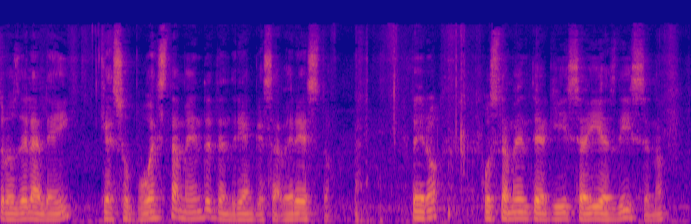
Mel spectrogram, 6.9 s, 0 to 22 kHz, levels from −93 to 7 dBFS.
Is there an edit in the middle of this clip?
no; 0 cuts

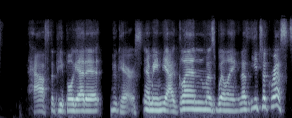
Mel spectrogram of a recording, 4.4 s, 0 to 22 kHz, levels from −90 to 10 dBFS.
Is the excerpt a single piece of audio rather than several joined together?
no; 1 cut; at 3.2 s

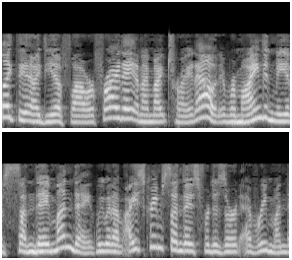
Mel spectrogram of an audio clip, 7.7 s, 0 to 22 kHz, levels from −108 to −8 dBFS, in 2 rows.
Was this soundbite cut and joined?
yes; 1 cut; at 5.0 s

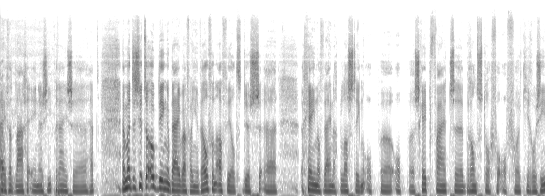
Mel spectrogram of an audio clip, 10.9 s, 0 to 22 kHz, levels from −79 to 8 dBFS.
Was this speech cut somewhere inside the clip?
no; 0 cuts

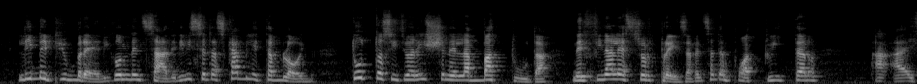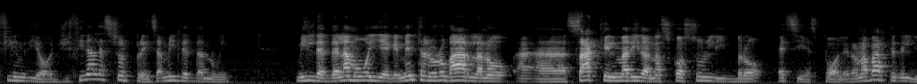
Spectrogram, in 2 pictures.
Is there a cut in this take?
no; 0 cuts

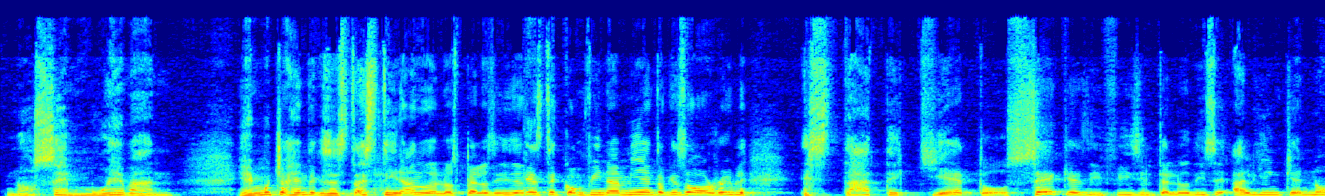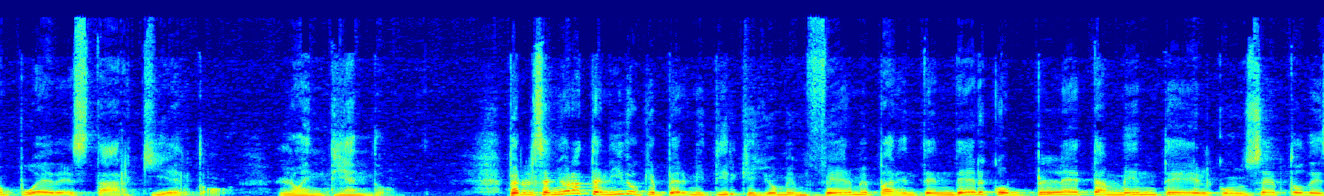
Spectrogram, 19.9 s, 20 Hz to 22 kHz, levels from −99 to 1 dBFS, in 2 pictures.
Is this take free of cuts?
no; 1 cut; at 3.9 s

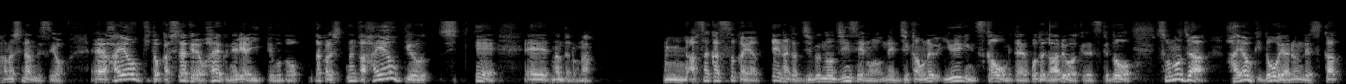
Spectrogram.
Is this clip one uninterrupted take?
no; 1 cut; at 5.5 s

